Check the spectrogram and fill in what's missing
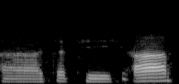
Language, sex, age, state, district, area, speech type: Santali, male, 30-45, Jharkhand, East Singhbhum, rural, conversation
